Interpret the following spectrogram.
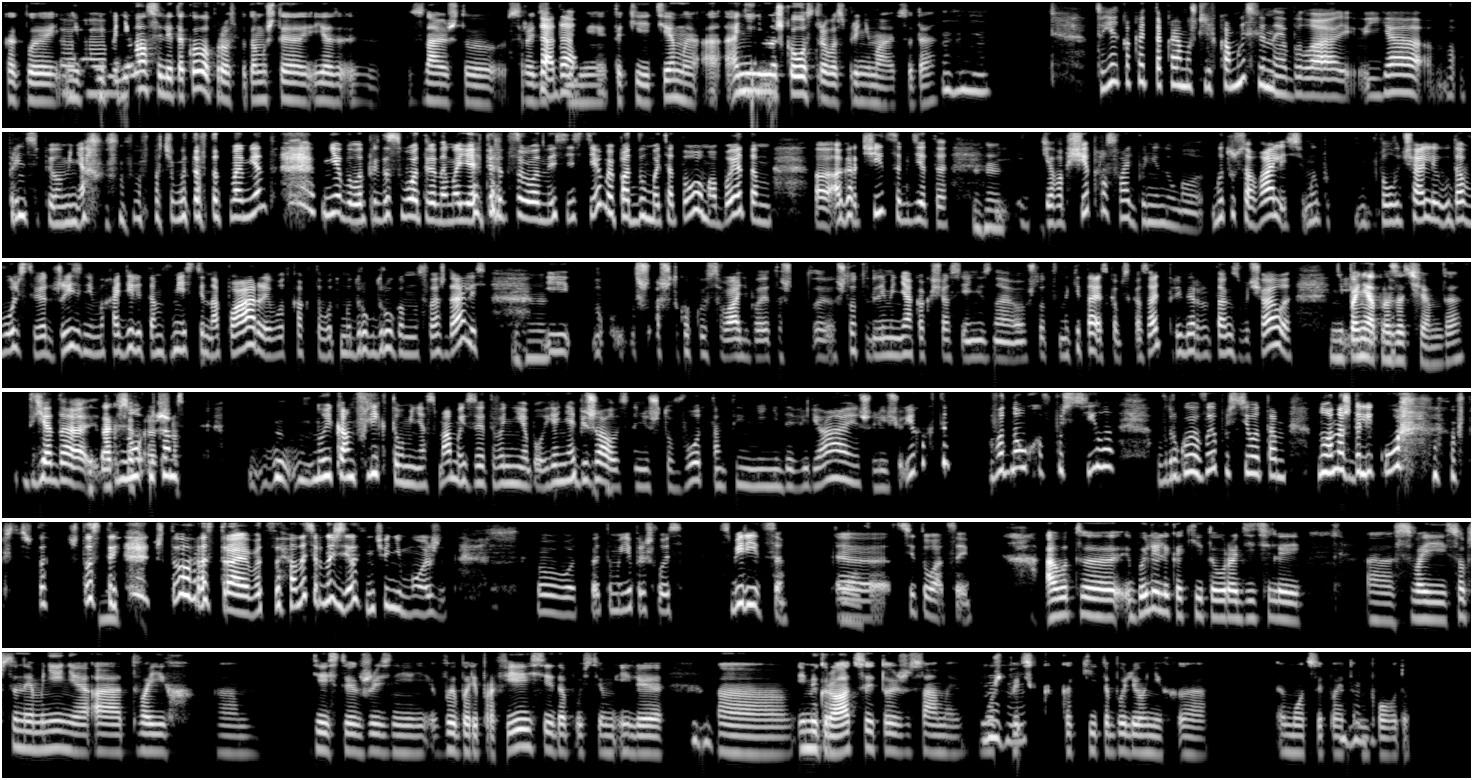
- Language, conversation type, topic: Russian, podcast, Что делать, если ожидания родителей не совпадают с твоим представлением о жизни?
- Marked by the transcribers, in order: other background noise; tapping; laughing while speaking: "у меня в почему-то в тот момент не было предусмотрено моей операционной"; laughing while speaking: "впри что что стри что расстраиваться?"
